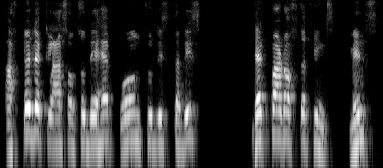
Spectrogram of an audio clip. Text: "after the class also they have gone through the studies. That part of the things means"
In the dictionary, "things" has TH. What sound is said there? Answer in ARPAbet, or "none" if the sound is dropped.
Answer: T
